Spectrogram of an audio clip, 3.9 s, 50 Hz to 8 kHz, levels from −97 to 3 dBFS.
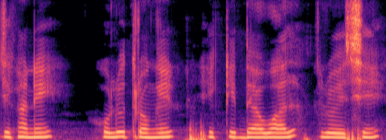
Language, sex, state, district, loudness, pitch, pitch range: Bengali, female, West Bengal, Cooch Behar, -15 LUFS, 250 Hz, 240-255 Hz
